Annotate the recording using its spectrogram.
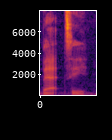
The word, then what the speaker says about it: Batty: But I never really took it to heart like that because, I mean, it's just – I know you can – the way it's spelled, you can pronounce it plenty of different ways, but my family pronounces it Batty.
